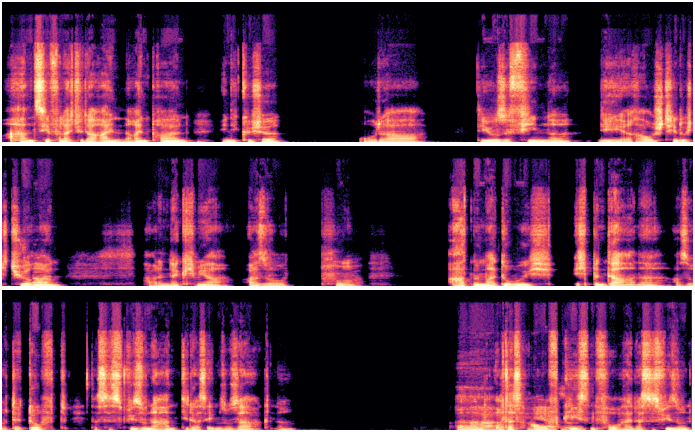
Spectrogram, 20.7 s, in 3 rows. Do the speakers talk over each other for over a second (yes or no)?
yes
